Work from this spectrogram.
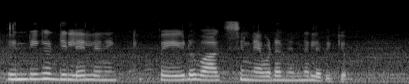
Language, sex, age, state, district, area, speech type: Malayalam, female, 45-60, Kerala, Pathanamthitta, rural, read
